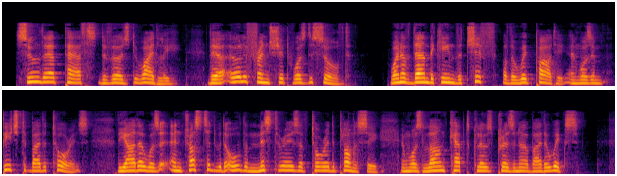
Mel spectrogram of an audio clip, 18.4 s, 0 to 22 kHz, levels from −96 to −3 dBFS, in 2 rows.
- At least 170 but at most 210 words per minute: No, average, 150 wpm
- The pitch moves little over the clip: No, average, 3.4 semitones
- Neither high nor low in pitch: Yes, medium, 175 Hz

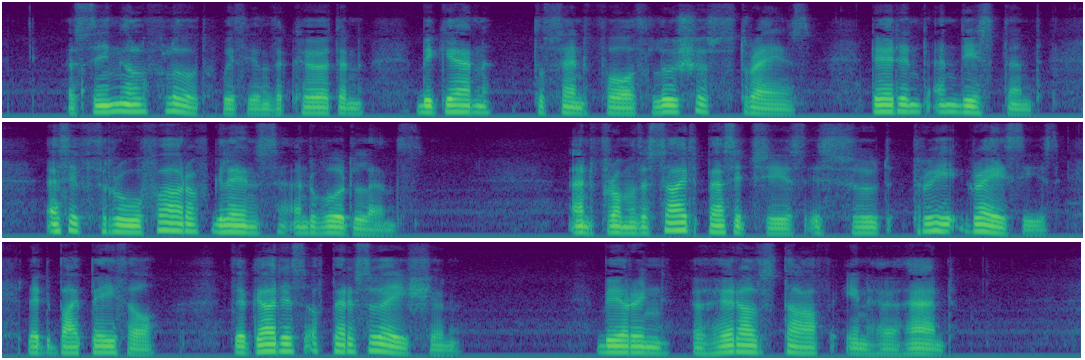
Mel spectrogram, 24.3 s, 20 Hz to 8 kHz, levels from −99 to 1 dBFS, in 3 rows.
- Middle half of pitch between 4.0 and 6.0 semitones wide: Yes, average, 4.6 semitones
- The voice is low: Yes, low, 115 Hz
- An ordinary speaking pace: No, slow, 110 wpm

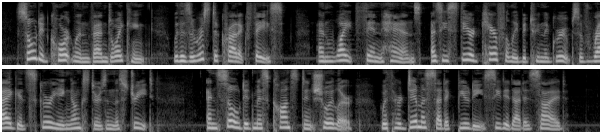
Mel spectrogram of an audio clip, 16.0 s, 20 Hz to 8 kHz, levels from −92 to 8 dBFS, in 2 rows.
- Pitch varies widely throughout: No, average, 3.4 semitones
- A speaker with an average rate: Yes, average, 160 wpm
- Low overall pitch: No, high, 210 Hz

